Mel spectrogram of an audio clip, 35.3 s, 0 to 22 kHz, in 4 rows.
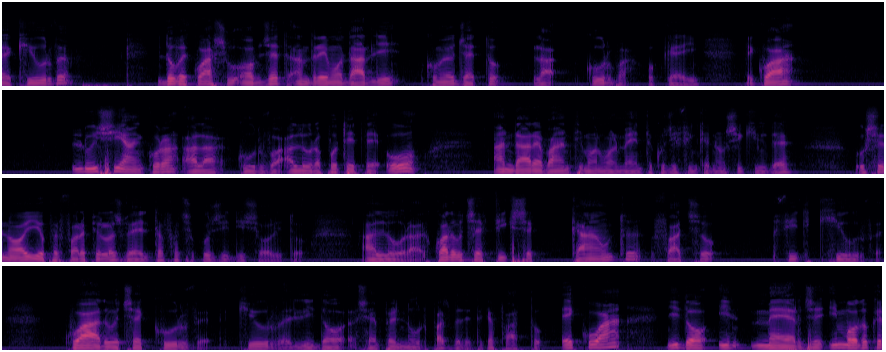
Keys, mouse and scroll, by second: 2.7-5.0 drag, 7.3-11.2 scroll down 7, 12.4-20.8 drag, 24.0-25.8 drag, 28.4-30.2 drag, 34.1 click.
